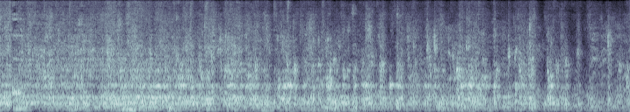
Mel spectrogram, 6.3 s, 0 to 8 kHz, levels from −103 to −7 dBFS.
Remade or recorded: remade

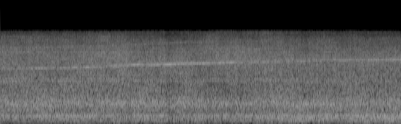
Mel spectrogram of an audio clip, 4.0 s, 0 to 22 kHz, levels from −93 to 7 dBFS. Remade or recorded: recorded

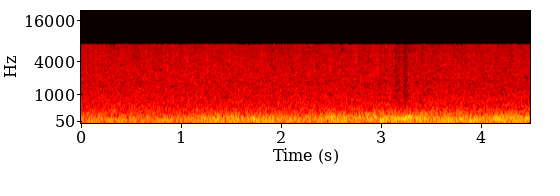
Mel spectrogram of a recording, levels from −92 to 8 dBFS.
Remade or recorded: recorded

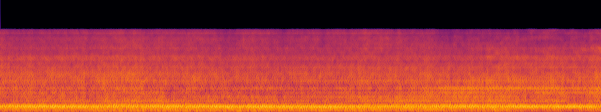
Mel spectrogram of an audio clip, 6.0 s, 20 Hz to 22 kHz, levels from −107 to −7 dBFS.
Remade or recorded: remade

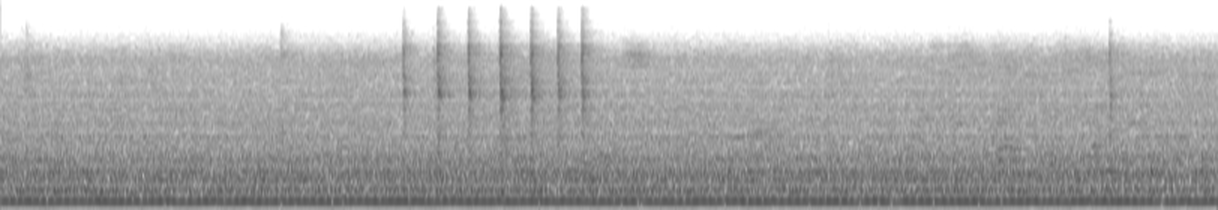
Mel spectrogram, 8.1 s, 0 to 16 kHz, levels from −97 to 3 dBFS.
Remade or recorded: remade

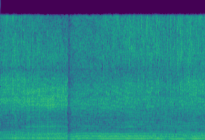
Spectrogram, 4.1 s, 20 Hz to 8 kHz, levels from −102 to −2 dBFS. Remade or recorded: recorded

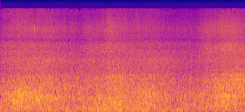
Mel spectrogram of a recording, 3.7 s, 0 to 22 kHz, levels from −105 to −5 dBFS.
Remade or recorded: recorded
